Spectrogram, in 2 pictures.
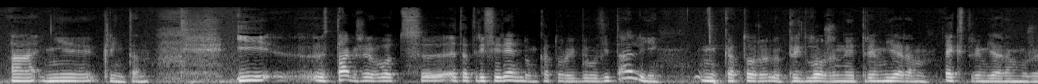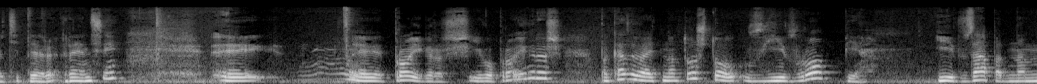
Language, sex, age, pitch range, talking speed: Russian, male, 40-59, 160-195 Hz, 90 wpm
